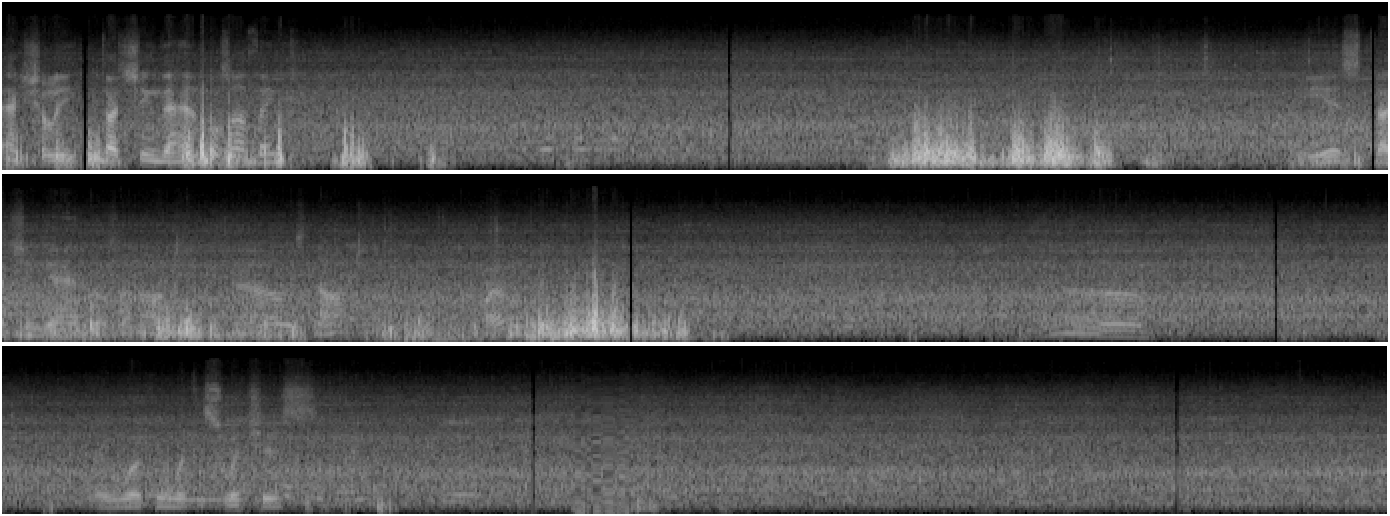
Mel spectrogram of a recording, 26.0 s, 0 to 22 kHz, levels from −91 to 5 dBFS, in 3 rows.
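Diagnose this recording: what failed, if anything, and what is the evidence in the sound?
Gaps at joins of encoded pieces, at the codec or storage stage: silent holes open at 0.50 s (about 35 ms), then at 4.54, 8.56, 12.58, 16.61, 20.63 and 24.65 s (about 23 ms each), every 4 s. Each untrimmed encoder delay and padded last frame survives the join. The waveform shows flat dropouts with slightly smeared edges. The spectrogram shows thin vertical blank stripes.

Robotic sound from repeated short buffers, at the driver or buffer stage, from 20.91 to 21.24 s: the sound turns into a rigid metallic buzz at 100 Hz, with roughly half the audio replaced. This is likely a 10 ms buffer replayed while fresh data lags. The spectrogram shows evenly spaced horizontal harmonics of 100 Hz. The waveform shows identical 10 ms cycles.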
